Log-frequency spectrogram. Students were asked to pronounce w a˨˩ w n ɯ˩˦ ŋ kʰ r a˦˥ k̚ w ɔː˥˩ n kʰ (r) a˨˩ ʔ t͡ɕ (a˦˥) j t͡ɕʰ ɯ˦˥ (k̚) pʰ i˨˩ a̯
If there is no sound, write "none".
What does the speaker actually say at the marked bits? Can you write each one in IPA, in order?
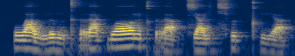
r, a˧, k̚

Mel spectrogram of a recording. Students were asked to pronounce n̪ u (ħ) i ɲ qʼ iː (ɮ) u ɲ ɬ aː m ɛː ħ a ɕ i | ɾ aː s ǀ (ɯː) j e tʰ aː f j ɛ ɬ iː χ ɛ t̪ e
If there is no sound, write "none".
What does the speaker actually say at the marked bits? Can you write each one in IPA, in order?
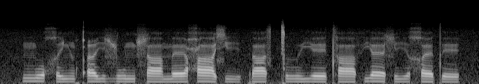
χ, ɮ, ɯː

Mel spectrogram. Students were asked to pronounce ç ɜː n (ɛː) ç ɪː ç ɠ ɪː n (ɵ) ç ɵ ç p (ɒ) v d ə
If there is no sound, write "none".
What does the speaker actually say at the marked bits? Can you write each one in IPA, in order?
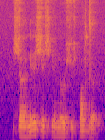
ɪː, ɵː, ɒ

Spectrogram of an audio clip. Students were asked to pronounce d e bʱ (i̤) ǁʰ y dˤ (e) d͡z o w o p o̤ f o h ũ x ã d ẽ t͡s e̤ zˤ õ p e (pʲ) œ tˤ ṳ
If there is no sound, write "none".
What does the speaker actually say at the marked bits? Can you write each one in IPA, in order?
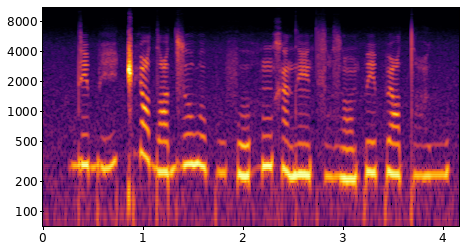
e̤, e, p

